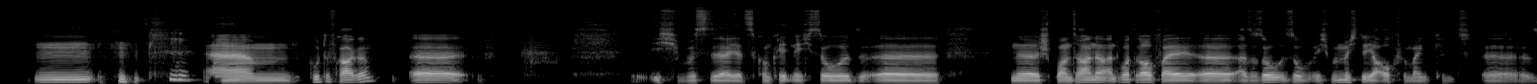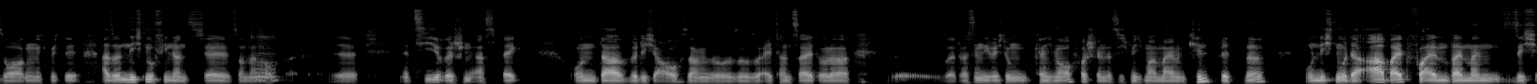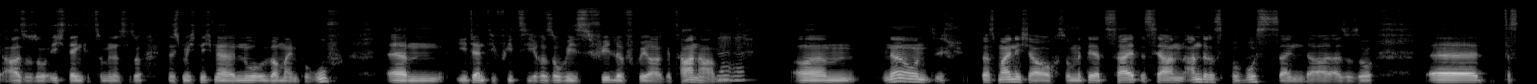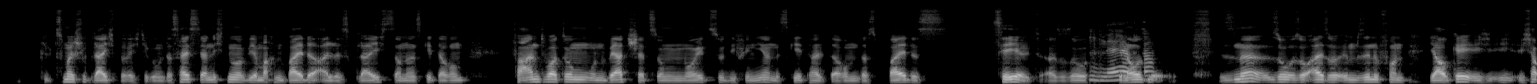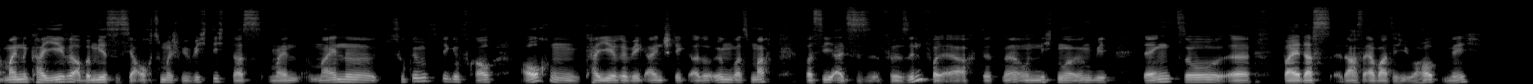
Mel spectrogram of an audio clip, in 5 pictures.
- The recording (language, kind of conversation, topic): German, podcast, Wie hat sich euer Rollenverständnis von Mann und Frau im Laufe der Zeit verändert?
- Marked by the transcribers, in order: chuckle; giggle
